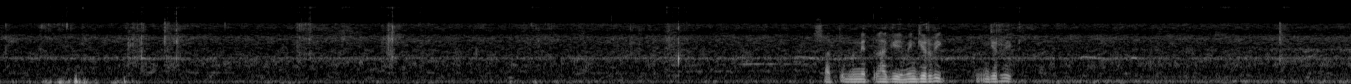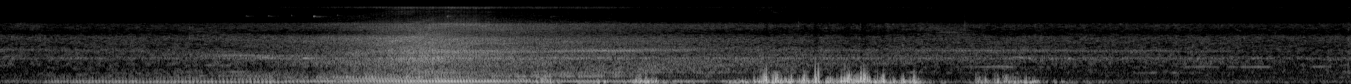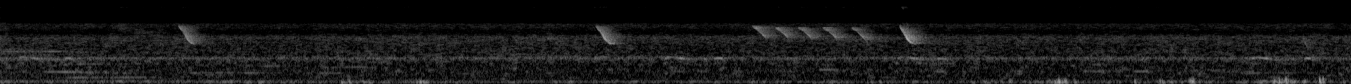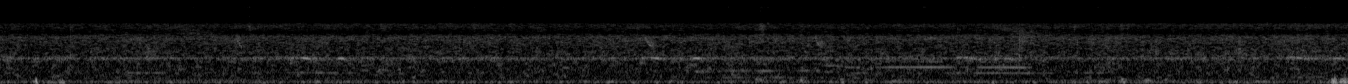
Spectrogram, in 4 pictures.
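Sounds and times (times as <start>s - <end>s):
motor vehicle passing by: 9.4s - 33.5s
bird calling with falling notes: 21.6s - 31.0s, 32.6s - 36.6s.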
